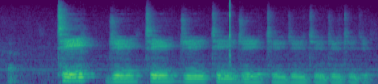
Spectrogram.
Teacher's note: each time with the G sound the the middle of your tongue or the rear part of your tongue comes up and touches the roof of your mouth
